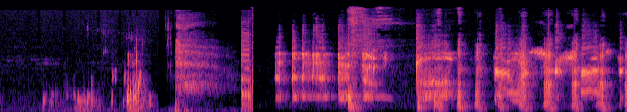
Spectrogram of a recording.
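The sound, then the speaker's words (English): Loud, throaty burps after drinking a refreshing beverage: many rasping, gurgling bursts separated by short pauses, with no talk. “but then from the burp, I knew that couldn't be it”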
